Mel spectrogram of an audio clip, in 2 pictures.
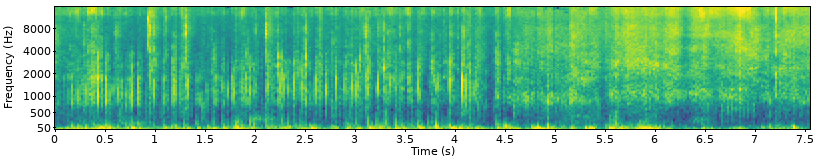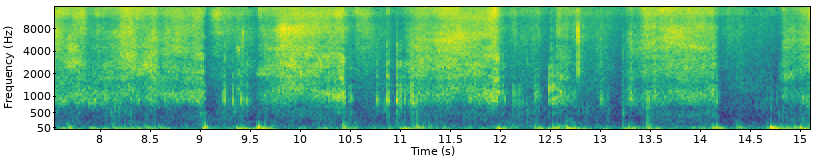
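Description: Long manicured nails tap and scratch the surface of a small, flat, terracotta-colored leather envelope with a flap and stud, hollow and apparently empty, held in both hands close to the microphone. Dense, dull low thuds and soft scratchy rustles follow one another throughout, with short, quickly fading hits.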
